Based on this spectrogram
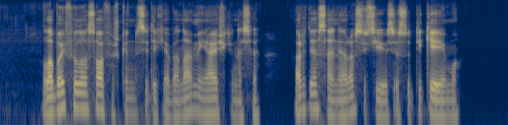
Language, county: Lithuanian, Kaunas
